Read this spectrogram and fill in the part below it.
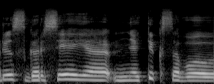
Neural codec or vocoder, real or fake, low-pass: none; real; 14.4 kHz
